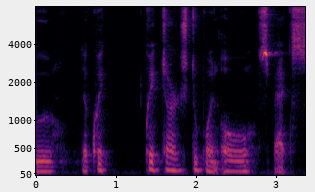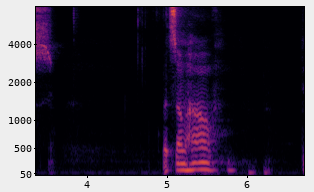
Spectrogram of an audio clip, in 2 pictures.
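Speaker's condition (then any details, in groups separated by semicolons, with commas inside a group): No condition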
